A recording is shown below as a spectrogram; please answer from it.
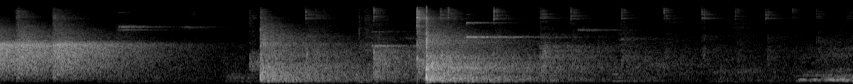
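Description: Table tennis ball strikes off bats and table, each sharp click ringing on in the large hall, the two loudest about two and a half and four seconds in. These are followed by a run of lighter ball taps, about two a second.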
